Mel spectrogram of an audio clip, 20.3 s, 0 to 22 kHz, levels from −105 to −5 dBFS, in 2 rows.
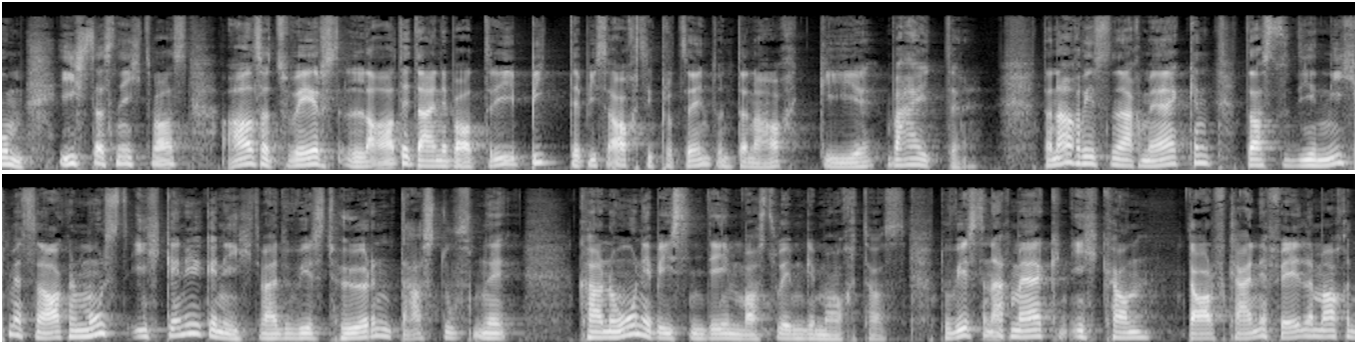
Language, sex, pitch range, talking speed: German, male, 110-145 Hz, 175 wpm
